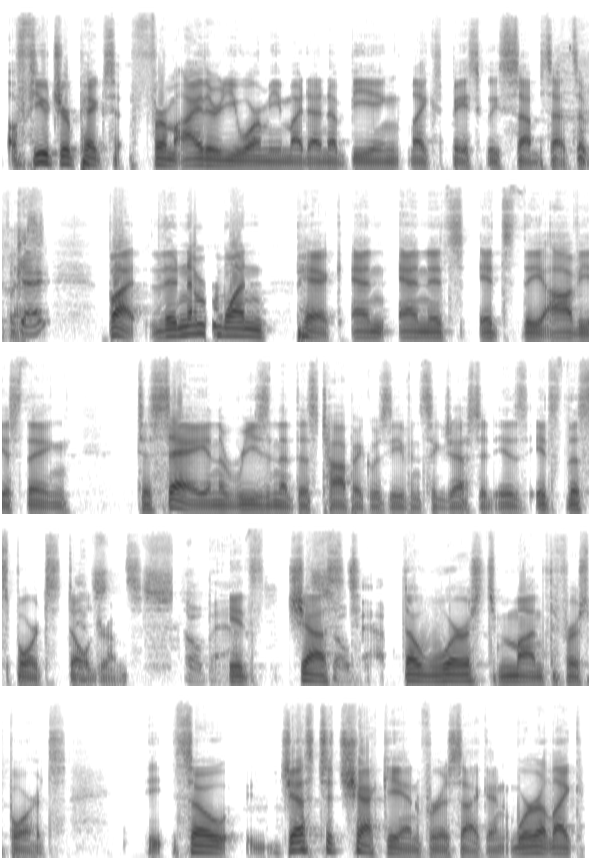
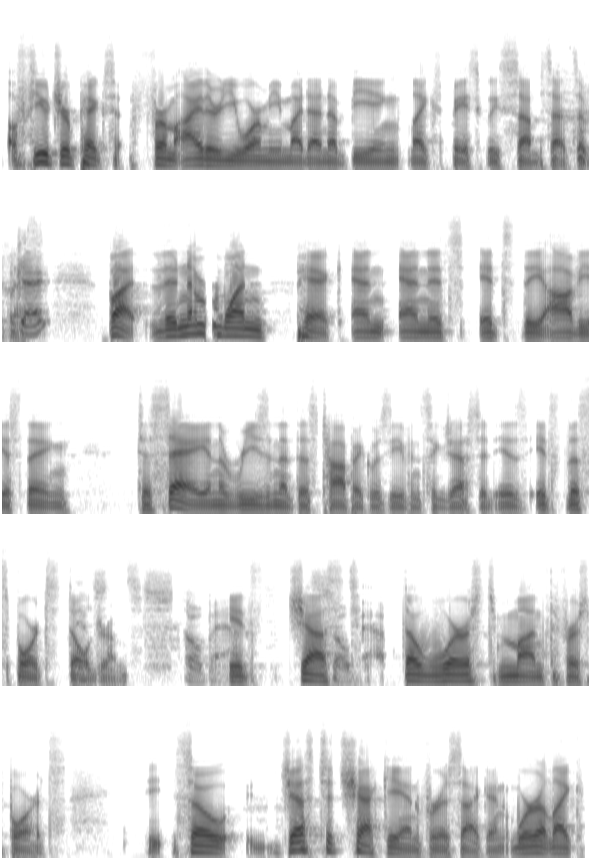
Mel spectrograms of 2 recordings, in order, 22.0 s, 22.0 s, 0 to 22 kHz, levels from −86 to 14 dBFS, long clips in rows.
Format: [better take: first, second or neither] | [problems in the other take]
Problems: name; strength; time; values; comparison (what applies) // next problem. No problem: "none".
first | muffled; very; fading above 1.5 kHz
